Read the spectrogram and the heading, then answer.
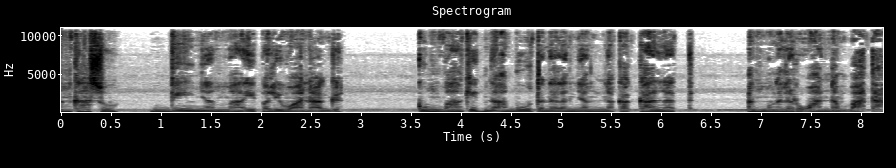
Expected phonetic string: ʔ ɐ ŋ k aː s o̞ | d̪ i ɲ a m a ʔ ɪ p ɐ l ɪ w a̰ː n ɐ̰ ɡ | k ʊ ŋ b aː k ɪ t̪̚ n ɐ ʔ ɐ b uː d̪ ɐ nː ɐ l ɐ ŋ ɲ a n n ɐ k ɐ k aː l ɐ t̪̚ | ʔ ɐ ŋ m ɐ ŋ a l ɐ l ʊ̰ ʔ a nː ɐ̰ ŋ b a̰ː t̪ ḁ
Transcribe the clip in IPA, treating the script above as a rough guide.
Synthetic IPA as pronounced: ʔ ɐ ŋ k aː s o̞ | d̪ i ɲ a m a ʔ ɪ p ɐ l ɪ w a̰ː n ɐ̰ ɡ | k ʊ ŋ b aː k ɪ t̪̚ n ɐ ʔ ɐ b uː t̪ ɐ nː ɐ l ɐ ŋ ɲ a ŋ n ɐ k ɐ k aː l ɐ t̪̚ | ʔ ɐ ŋ m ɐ ŋ a l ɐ ɾ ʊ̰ ʔ a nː ɐ̰ ŋ b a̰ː t̪ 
